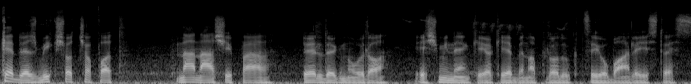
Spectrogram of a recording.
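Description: This man's voice is very deep and low, with ordinary pitch variation. He talks at a fairly slow pace with very even loudness. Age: 30s. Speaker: amateur photographer applicant. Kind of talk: application video monologue. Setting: outdoors at a crossroads.

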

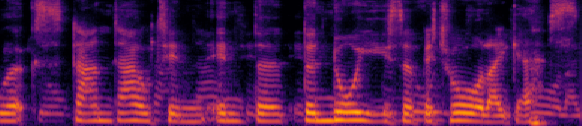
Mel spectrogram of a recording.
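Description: A woman with an unremarkable speaking voice talks slowly-ish, at a fairly slow pace, in medium pitch with fairly even intonation. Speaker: podcast host. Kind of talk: casual interview. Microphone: echo on recording.

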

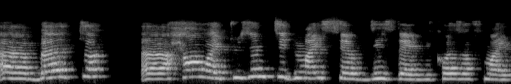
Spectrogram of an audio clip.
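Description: A woman's high-pitched voice with a French accent and lively intonation, at a fairly slow pace, with audible room echo against a quiet background. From France. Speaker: IFBB pro bodybuilder and Olympian. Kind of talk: casual interview. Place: home room. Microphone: video call.

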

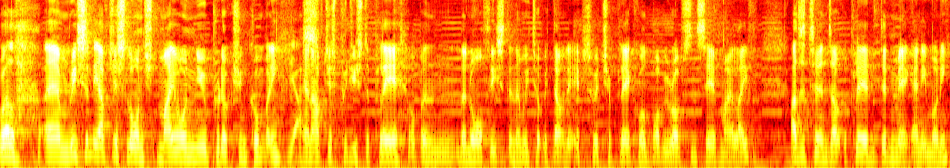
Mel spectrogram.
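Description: A man rushes along at a very fast pace while faint music sits in the background. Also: ordinary pitch variation. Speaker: interview guest. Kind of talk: interview answer. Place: studio. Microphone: studio mic.

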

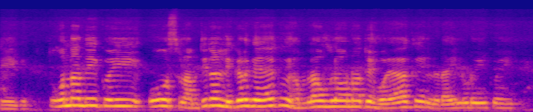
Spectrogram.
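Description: His tone is dark and mellow. The man's pitch is high. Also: ordinary pitch variation. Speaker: oral history interviewer. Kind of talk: interview questions and intro.

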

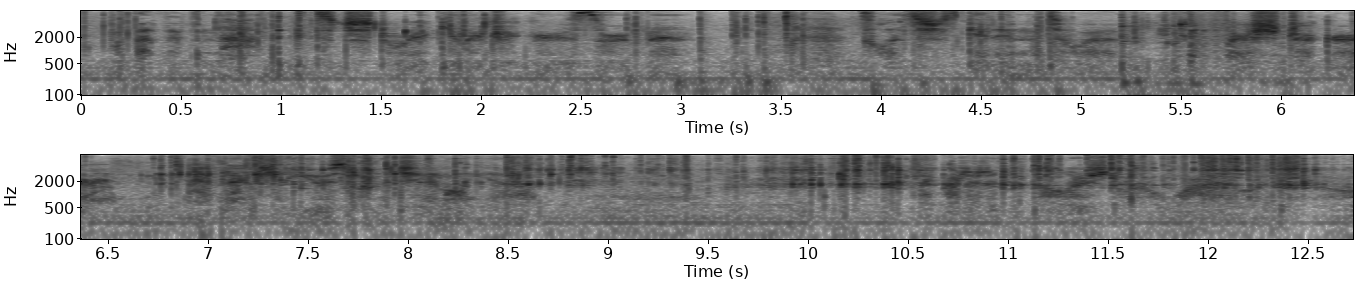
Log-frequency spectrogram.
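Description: Whispering over music in the background, the speaker keeps a moderate pace with long, frequent pauses. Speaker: ASMR creator. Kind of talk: soft-spoken ASMR intro chat. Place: home room. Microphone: studio mic.

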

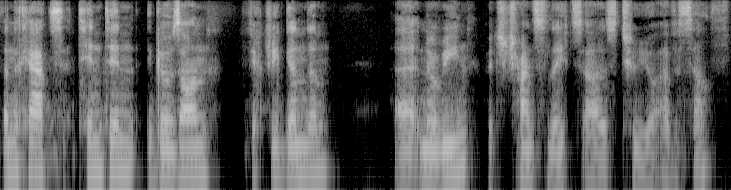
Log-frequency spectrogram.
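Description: Somewhat breathy, a man talks at a moderate pace with fairly even intonation against a quiet background. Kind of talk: casual vlog chat. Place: home room.

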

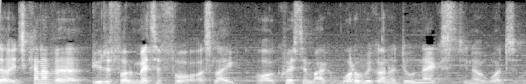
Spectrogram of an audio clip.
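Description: Over faint music in the background, a man speaks at a fairly quick pace with ordinary pitch variation. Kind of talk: interview answer. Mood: reflective, thoughtful. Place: studio.

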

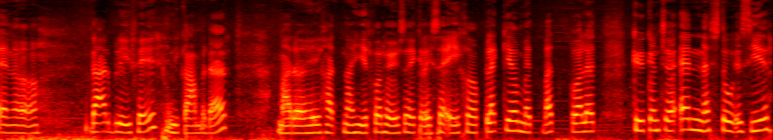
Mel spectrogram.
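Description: Her sound is dry with no echo as a woman speaks fairly slowly, with very even loudness and ordinary pitch variation. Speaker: vlogger. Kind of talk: casual vlog chat. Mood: cheerful, laughing. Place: garden. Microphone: phone near.

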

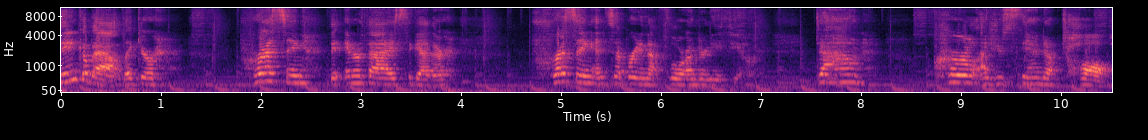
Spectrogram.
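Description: Faint music plays in the background, and there is audible room echo. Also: woman. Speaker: fitness instructor. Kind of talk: workout instruction cues. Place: studio.

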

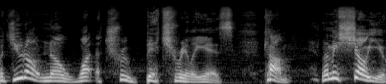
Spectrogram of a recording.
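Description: A put-on character voice growls with a slightly husky edge and a slightly mellow tone, swinging very widely in pitch at a moderate pace. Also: man, fairly high pitch for a man.

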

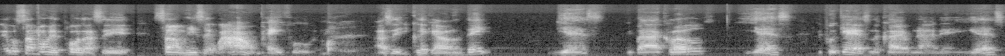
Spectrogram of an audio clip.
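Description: A man talks at a fairly quick pace with long, frequent pauses and big swings in loudness over light background noise. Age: 50s. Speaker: co-host. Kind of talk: casual chat. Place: studio.

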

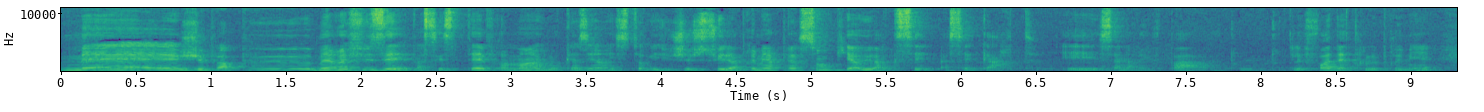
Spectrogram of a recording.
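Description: A woman speaks with an Italian accent at a moderate pace and medium pitch, with ordinary pitch variation, big swings in loudness and hardly any pauses. Light background noise and audible room echo are present. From Italy. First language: Italian (speaking French). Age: 40s. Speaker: journalist and biographer; journalist. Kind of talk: interview; interview answer. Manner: halting. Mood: thoughtful, lightly animated. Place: studio.

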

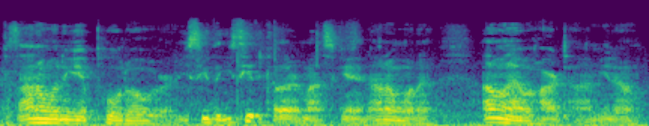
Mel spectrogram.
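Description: Speech races at a very fast pace over light background noise. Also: man. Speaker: reaction video host. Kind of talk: casual reaction commentary. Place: home room.

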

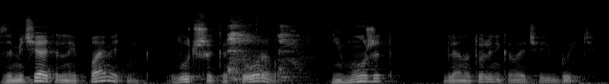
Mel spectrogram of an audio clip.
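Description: A man with a fairly low-pitched voice speaks at a moderate pace with lively intonation. He takes long, frequent pauses, and there is light background noise. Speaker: poet and composer. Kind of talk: literary talk with poetry reading. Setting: library event with audience. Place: hall. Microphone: podium.

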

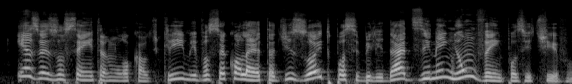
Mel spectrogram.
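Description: A woman talks fairly slowly, her pitch making very wide swings. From Brazil. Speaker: forensic expert; guest. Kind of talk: casual chat. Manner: talkative. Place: studio. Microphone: studio mic.

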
